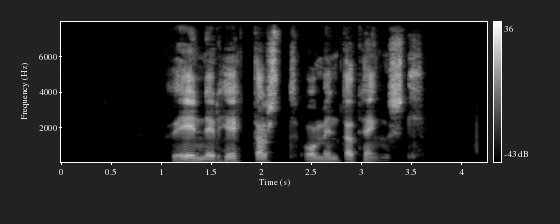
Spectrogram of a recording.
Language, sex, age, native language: Icelandic, male, 40-49, Icelandic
